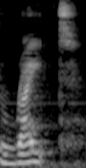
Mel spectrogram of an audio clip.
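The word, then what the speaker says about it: write: Number four, our word is right. How would you spell right? W-R-I-T-E. Remember, W-R makes the R sound, like in wreath.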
